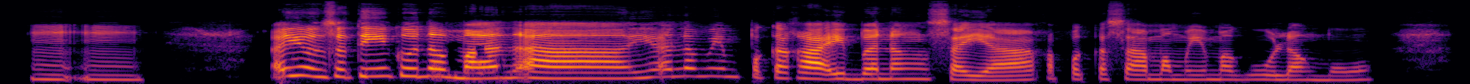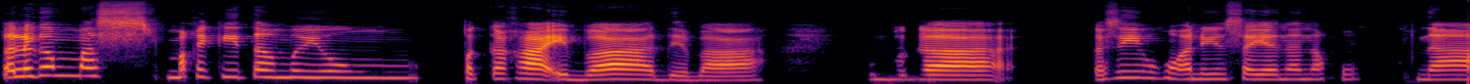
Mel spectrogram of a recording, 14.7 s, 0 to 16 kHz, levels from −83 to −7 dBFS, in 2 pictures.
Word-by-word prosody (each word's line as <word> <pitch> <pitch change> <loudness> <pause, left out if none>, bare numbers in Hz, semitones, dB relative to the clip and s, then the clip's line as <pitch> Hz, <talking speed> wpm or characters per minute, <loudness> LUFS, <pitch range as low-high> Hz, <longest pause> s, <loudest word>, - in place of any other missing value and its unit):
Mm. 200 -2 -11 0.7
Ayun 350 0 +3
sa 325 - +2
tingin 345 0 +7
ko 350 0 +1
naman 265 -6 +4
ah, 250 -1 +3
yung 280 +4 -6
alam 345 +2 -7
mo - - -15
yung 320 - -20
pagkakaiba 230 -5 +1
ng 225 0 -5
saya? 185 -2 -2
Kapag 220 - -16
kasama 205 -2 -7
mo 200 - -16
yung 200 0 -9
magulang 195 -1 -11
mo? 180 +2 -20 0.4
Talagang 370 +5 +4
mas 360 -1 -2
makikita 310 0 0
mo 300 +1 -7
yung 275 -2 -6 0.2
pagkakaiba, 215 -3 +2
'di 180 -2 -10
ba? 175 0 -5 0.5
Kumbaga 200 -1 0 0.4
kasi 275 +7 0
kung 245 -4 -10
ano 220 0 -2
yung 225 - -6
saya 210 -2 +1
na 215 0 -7
naku 215 0 -16 0.3
na 200 -1 -3
225 Hz, 150 wpm, -22 LUFS, 200-280 Hz, 0.7 s, tingin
